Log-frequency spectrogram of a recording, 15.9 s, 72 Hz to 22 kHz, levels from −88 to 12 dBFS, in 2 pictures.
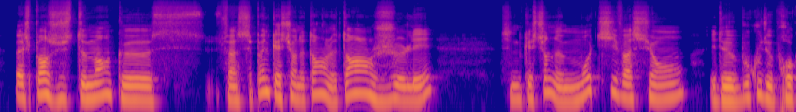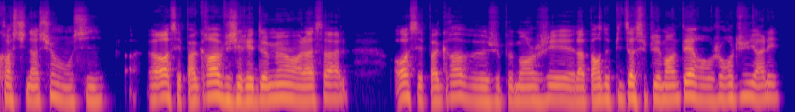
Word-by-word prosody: Heu, 160 - +4
je 150 - -4
pense 180 -3 +4
justement 145 +5 +1
que 140 -5 +2
s 130 0 -10
enfin, 140 -1 -2
c'est 130 +1 -4
pas 195 - -4
une 210 - +1
question 155 -1 0
de 135 - -2
temps. 185 +5 -2
Le 125 -3 -2
temps 185 +5 +2
je 140 +1 -1
l'ai. 135 +12 0 0.6
C'est 140 - -9
une 140 - -4
question 145 +9 -3
de 145 -10 -1
motivation 155 - -2 0.2
et 130 - -5
de 130 0 +4
beaucoup 155 +8 -2
de 145 -4 +1
procrastination 140 +1 -1
aussi: 130 +1 -5 0.4
«Heu, 145 - 0
oh, 160 - +8
c'est 140 -3 -3
pas 135 +1 0
grave 160 +2 +6
j'irai 140 0 +4
demain 145 +2 +2
à - - +1
la 135 0 +3
salle. 150 +2 -3 0.4
Oh 160 +2 +4
c'est 145 -4 -3
pas 130 0 0
grave, 155 +1 -2
heu, 130 -1 -2
je 130 +1 -5
peux 135 +2 -8
manger, 135 +1 -1
heu, - - -2
la 130 0 +2
part 135 +2 +2
de 145 - 0
pizza 150 +3 +1
supplémentaire 145 +2 +2
aujourd'hui, 145 +3 -2
allez». 150 +1 -3
145 Hz, 205 wpm, -24 LUFS, 135-155 Hz, 0.6 s, oh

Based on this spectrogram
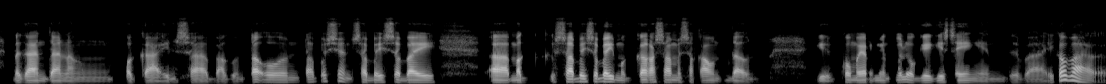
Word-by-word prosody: naghahanda 90 -2 +3
ng 80 -1 -11 0.2
pagkain 80 0 -2
sa 85 -1 -2
Bagong 80 +1 -10
Taon. 105 -2 -1
Tapos - - -5
yun - - -5
sabay-sabay, 100 0 +2 0.6
ah, 100 -1 +8
mag 100 -2 +1 0.3
sabay-sabay 130 -1 +4
magkakasama 105 +2 +1
sa - - -6
countdown, 95 -4 -2 0.6
'yun, - - -6
kung 100 -2 -1
meron 100 - +3
man 95 -2 -7
tulog 105 -3 -2
gigisingin, 90 -3 -2
'di 85 - -12
ba? 80 +1 -8
Ikaw 200 - +2
ba, 190 - +2
95 Hz, 135 wpm, -25 LUFS, 85-105 Hz, 0.6 s, ah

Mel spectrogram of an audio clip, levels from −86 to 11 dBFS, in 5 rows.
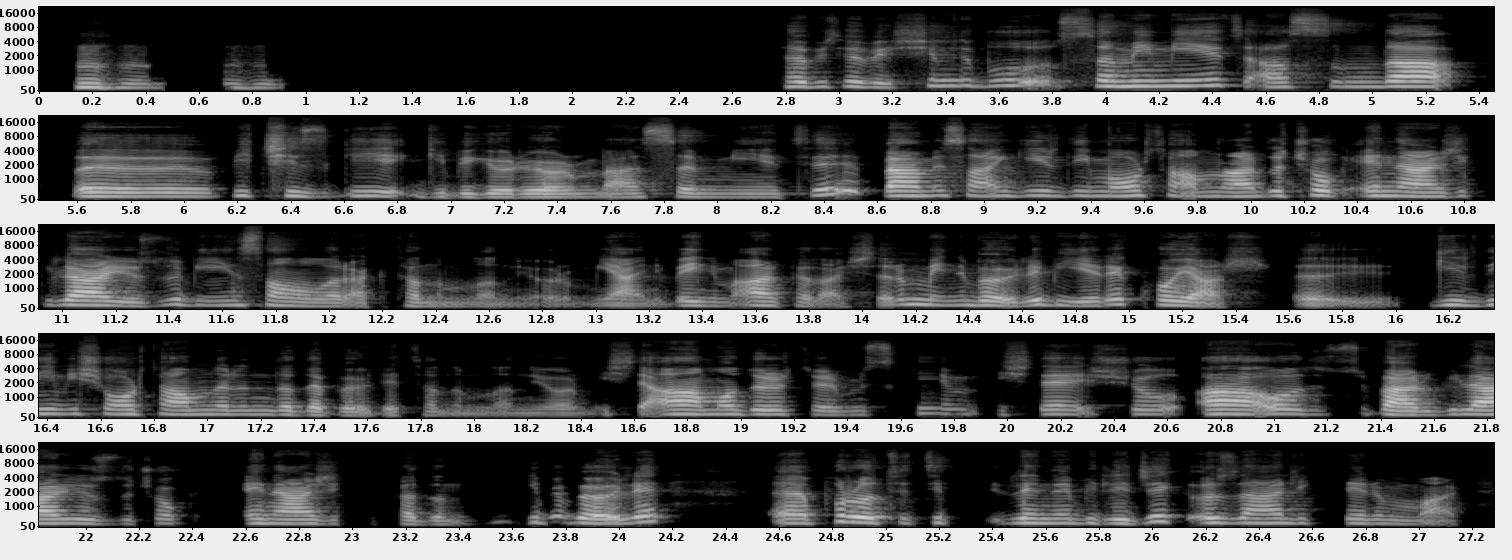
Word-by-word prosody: Hı - - +2
hı, 180 -1 -7 0.3
hı 180 - -12
hı. 175 0 -15 1.9
Tabii, 225 0 -2
tabii. 215 -4 -3
Şimdi, 265 +1 -8
bu 275 +1 -4
samimiyet 255 +2 0
aslında, 225 +2 +4 0.2
ııı, 185 -2 +3
bir 230 - -4
çizgi 205 -1 -5
gibi 165 -2 -7
görüyorum 160 0 +1
ben 165 - -3
samimiyeti. 165 - -4
Ben, 220 0 +9
mesela, 225 -1 -3
girdiğim 220 -1 -6
ortamlarda 210 -2 0
çok 225 0 -1
enerjik, 200 -1 +2
güler 210 -1 +7
yüzlü 195 +6 -4
bir 200 -1 -13
insan 205 -2 -3
olarak 165 -2 -5
tanımlanıyorum. 80 -1 -12
Yani, - - -5
benim 180 -3 -3
arkadaşlarım 200 +5 -2
beni, 210 -1 -6
böyle, 215 +2 +1
bir 195 - -8
yere 235 +7 -2
koyar. 200 -5 0
Eee, - - -7
girdiğim 215 +1 -5
iş 220 0 -9
ortamlarında 195 -3 -2
da 170 - -2
böyle 155 - -7
tanımlanıyorum. 85 +1 -17
İşte, - - -7
a, 210 -1 +6
moderatörümüz 195 -3 -4
kim, 225 -3 -17
işte, 200 +3 -6
şu, 205 -1 -9
a, 210 -1 +7
o 215 -1 0
süper 190 -2 +4
güler 195 +2 +5
yüzlü, 180 -3 -5
çok 195 +1 -12 0.2
enerjik 185 -3 0
bir - - -51
kadın 160 -1 -9 0.2
gibi, 245 +2 -8
böyle, 255 +7 +4 0.4
eee, 205 0 +3
prototiplenebilecek 215 -2 +1
özelliklerim 205 -5 -2
var. - - -7
205 Hz, 145 wpm, -22 LUFS, 185-220 Hz, 1.9 s, Ben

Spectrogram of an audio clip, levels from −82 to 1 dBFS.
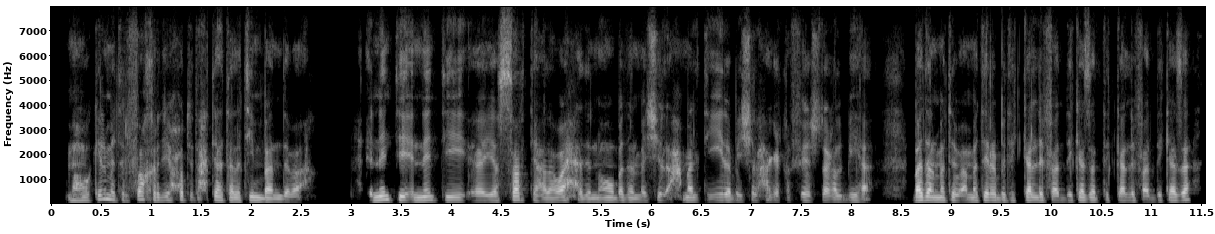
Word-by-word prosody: ما - - -3
هو 130 0 -2
كلمة 175 -3 -2
الفخر 165 -4 -1
دي 140 +2 -4
حُطي 155 - -3
تحتها 145 -3 +1
30 125 +1 0
بَنْد 110 -3 +2
بقى. 100 0 -3 0.6
إن 140 - +5
أنتِ 160 +1 0
إن 125 -1 +3
أنتِ 140 -2 -3
آآ 125 -2 -1
يسَّرتِ 120 +4 +2
على 115 0 -1
واحد 120 -2 +2
إن 115 0 -4
هو 125 +1 0
بَدَل 120 -1 -2
ما 110 0 -6
يشيل 110 - -2
أحمال 125 -1 0
تقيلة 120 +1 -2
بيشيل - - -4
حاجة - - -3
كافية - - -5
يشتغل - - -2
بيها، - - -3 0.4
بَدَل 140 +1 +9
ما 125 -2 +1
تبقى 115 - 0
material 125 +3 +1
بتتكلِّف 130 0 0
قد 115 -1 0
كذا، 125 -1 +1
بتتكلِّف 110 - -2
قد - - -3
كذا. 135 +4 +3
125 Hz, 210 wpm, -27 LUFS, 120-135 Hz, 0.6 s, بَدَل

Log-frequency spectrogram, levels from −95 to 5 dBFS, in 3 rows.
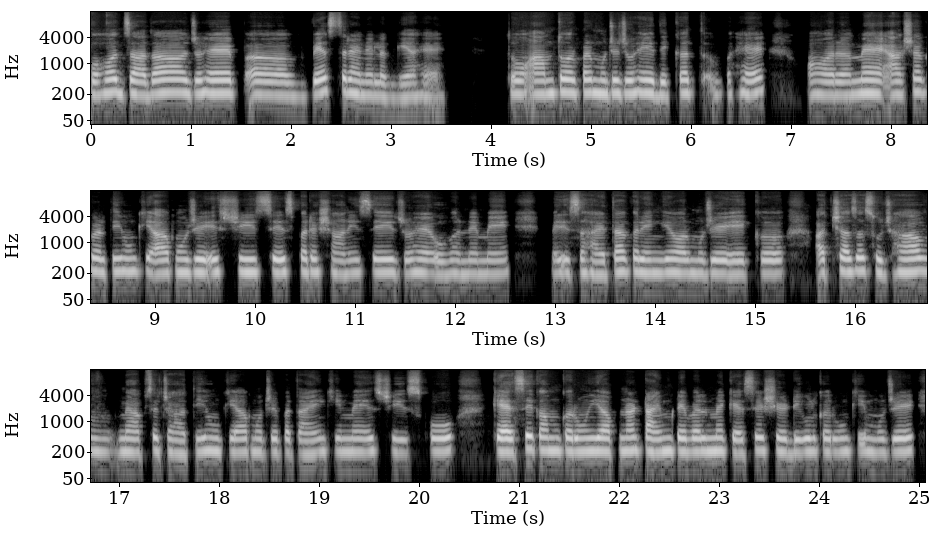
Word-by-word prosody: बहुत 210 +2 +2
ज़्यादा 205 0 +3 0.2
जो 210 0 0
है 210 -1 +5
अ, - - -10 0.8
व्यस्त 235 +4 +3
रहने 200 -4 +1
लग 175 -2 -4
गया 175 +1 -3
है। 180 0 -8 0.7
तो 205 - +1
आम 205 +1 0
तौर 220 -1 +3
पर 220 0 +3
मुझे 215 0 +2
जो 210 0 +1
है 215 -2 +3
दिक्कत 200 +1 -4 0.2
है 220 +2 0 0.5
और 195 -1 -1
मैं 210 0 +3
आशा 200 +3 0
करती 220 -1 0
हूँ 220 0 0
कि 220 +1 -3
आप 200 +2 +1
मुझे 210 0 +2
इस 210 +2 0
चीज़ 210 -1 +1
से, 210 0 +2
इस 215 +1 0
परेशानी 205 -2 -2
से 210 0 0 0.2
जो 200 +1 -5
है 210 -1 -1
उभरने 195 +1 -5
में 195 +1 -5 0.4
मेरी 205 +1 -2
सहायता 200 0 0
करेंगे। 210 -1 0
और 205 -1 +2
मुझे 200 0 0 0.2
एक 190 +1 -9 0.5
अच्छा-सा 215 +3 +2
सुझाव 215 +1 +1 0.3
मैं 205 - +1
आपसे 200 +2 -2
चाहती 195 -1 -5
हूँ 215 -1 0
कि 205 - -3
आप 205 +1 -2
मुझे 205 0 -3
बताएँ 190 +1 -4
कि 210 - -4
मैं 205 0 -2
इस 215 +1 -1
चीज़ 195 -1 -3
को 210 +1 +2 0.4
कैसे 205 +3 +6
कम 220 -1 0
करूँ? 210 -1 +2
या 215 0 +4
अपना 215 +1 0
टाइम 215 -1 +2
टेबल 210 0 +2
मैं 215 0 +2
कैसे 195 +3 0
शेड्यूल 205 0 0
करूँ 205 +1 -2
कि - - -4
मुझे 205 +1 0
205 Hz, 170 wpm, -22 LUFS, 200-215 Hz, 0.8 s, कैसे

